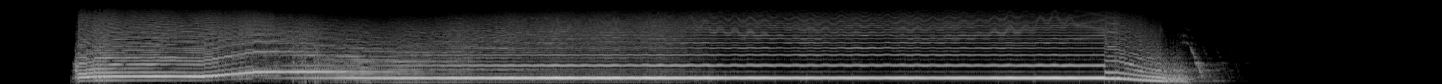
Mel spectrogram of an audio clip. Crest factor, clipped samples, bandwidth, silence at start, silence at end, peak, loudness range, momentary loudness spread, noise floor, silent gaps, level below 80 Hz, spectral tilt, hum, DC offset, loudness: 12 dB; under 0.1%; 13 kHz; 0.75 s; 2.4 s; -10 dBFS; 5 LU; 6 LU; -68 dBFS; none; -64 dBFS; -5 dB/octave; none; under 0.1%; -21 LUFS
